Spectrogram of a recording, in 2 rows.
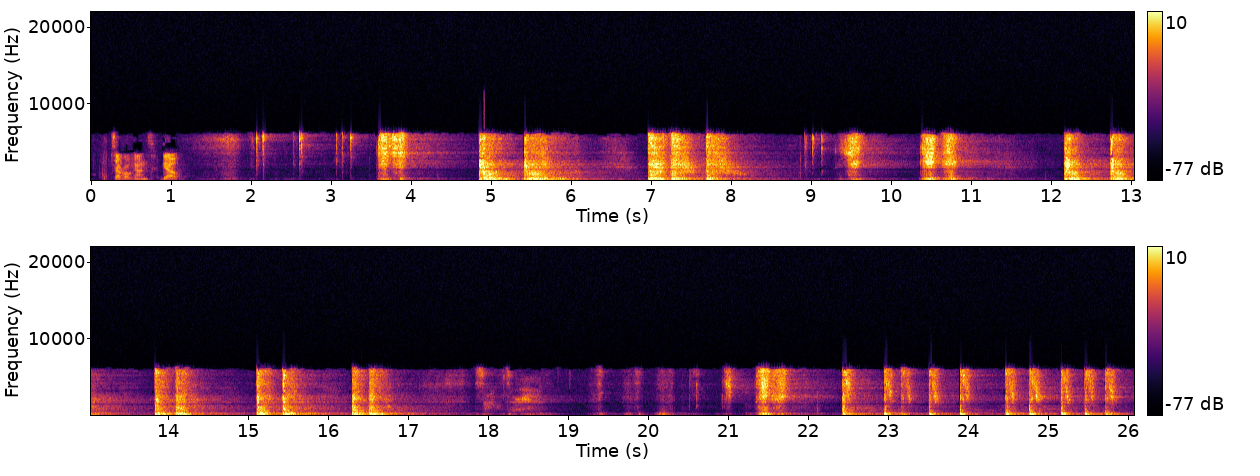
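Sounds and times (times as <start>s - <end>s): man imitating gunshots with mouth: 3.6s - 6.3s, 6.9s - 8.5s, 9.4s - 11.4s, 12.2s - 17.1s, 21.3s - 26.0s.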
